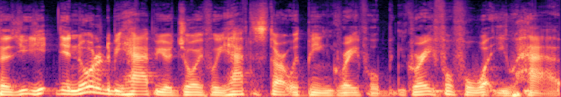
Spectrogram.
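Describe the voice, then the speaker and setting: A man with a fairly low pitch and ordinary pitch variation has an unremarkable speaking voice. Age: 50s. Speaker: podcast co-host. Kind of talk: casual chat.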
